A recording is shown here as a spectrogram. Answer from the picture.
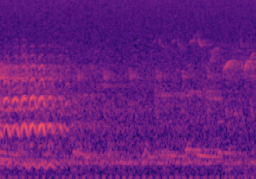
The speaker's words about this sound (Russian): Это высоко в голубом небе такует бекас. Вот он пикирует, слышно, как вибрирует перья хвоста.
